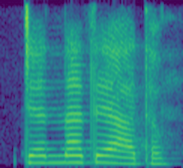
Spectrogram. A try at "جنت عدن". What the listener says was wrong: آدم نہیں, عدن. عدن, دن نون عدن.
